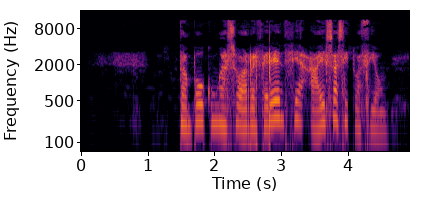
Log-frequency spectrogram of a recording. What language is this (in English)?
Galician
